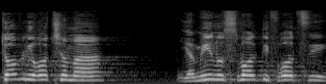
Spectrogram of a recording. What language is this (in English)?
Hebrew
